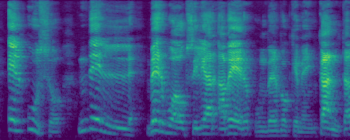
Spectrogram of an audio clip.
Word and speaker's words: haber: En lo que se refiere a nuestro verbo auxiliar haber, se conjuga as, a, hemos, habéis, han. Con H, pero la H no se pronuncia. As, a, hemos, habéis, hay. Ese es el verbo haber en presente.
